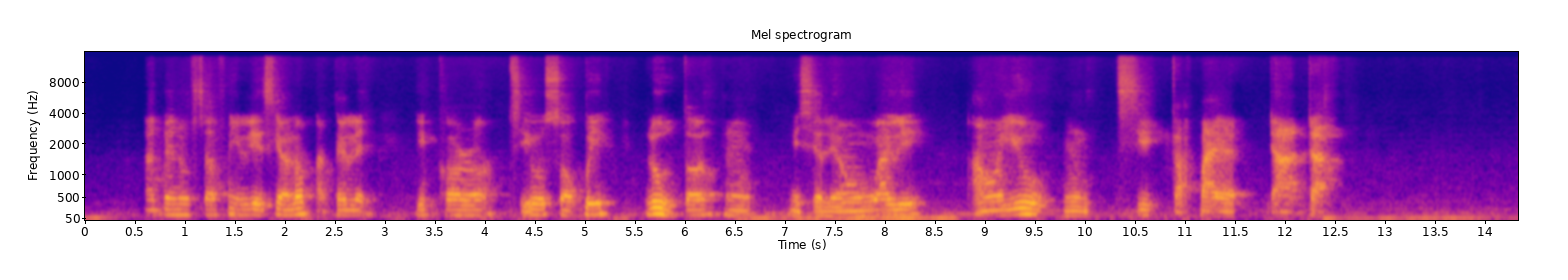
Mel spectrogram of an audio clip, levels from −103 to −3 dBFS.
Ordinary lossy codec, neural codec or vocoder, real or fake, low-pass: none; codec, 44.1 kHz, 2.6 kbps, DAC; fake; 14.4 kHz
